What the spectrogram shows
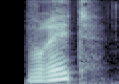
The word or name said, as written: VREDESTE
